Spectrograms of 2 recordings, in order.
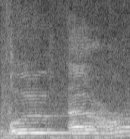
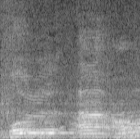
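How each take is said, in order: Both takes have the same delivery.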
